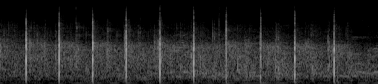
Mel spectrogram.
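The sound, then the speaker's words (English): An audience applauds, giving a hand clap to God, a dense wash of many hands clapping with a steady, rhythmic beat of sharper claps standing out roughly three times a second, moderately loud and sustained throughout. “Let's give Him a hand clap one more time if you wouldn't mind, please.”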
